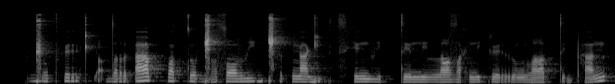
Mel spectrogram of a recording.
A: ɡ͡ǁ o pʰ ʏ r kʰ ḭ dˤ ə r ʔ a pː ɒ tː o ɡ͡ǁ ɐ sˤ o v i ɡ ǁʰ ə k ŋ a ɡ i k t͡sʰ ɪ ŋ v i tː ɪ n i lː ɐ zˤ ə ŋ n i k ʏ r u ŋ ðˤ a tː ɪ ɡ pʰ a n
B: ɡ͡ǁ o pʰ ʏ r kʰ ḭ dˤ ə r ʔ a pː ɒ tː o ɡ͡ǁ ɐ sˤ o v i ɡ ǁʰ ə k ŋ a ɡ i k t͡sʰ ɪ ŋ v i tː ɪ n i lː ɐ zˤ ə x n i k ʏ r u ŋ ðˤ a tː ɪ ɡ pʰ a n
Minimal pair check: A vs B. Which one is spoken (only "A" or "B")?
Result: B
